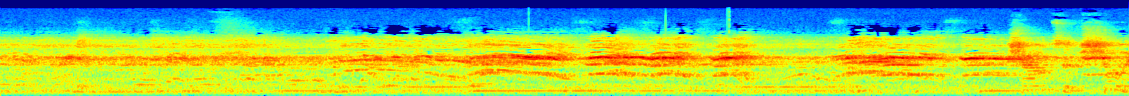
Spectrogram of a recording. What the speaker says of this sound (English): Shouts of shoi rise from groups of Dai people.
